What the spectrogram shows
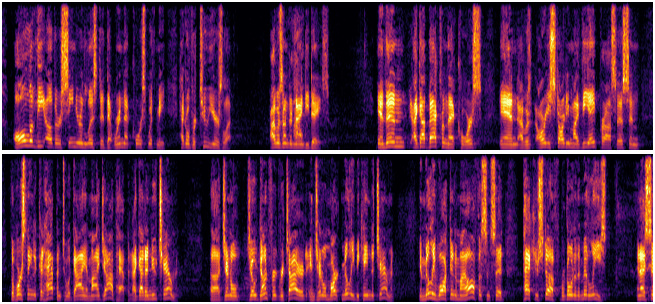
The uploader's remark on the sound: Live from MIC 2023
